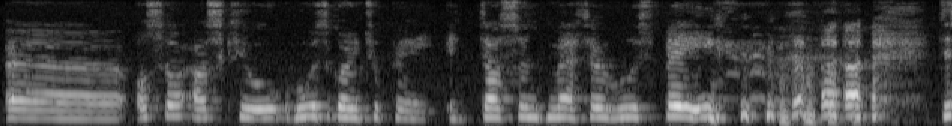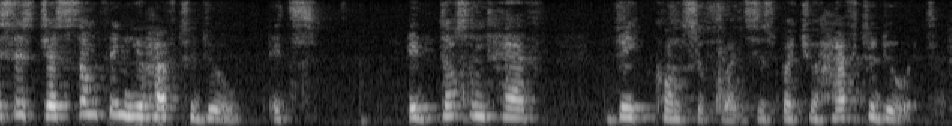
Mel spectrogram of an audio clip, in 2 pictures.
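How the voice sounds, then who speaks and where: A woman's voice: mid-range voice, unhurried, mellow, highs cut off, a little hiss or hum. A woman from the university staff explaining fee payment steps in a webinar, in a plain, practical way with a light, amused tone about the rules.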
